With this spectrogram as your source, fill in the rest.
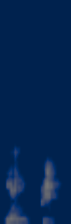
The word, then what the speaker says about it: plantae: Quando nós falamos de vegetal, estamos falando do reino, se escreve plantae, mas se lê plantei.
